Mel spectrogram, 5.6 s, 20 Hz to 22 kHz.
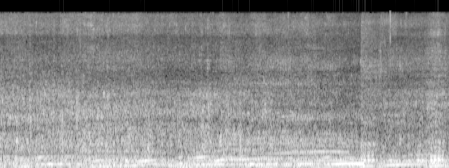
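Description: A Pajero 4x4's engine running at low revs, its pitch rising and falling, while the vehicle wades through a shallow river with water washing around it.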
